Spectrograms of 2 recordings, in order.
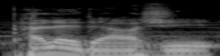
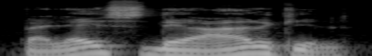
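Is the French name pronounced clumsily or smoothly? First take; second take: smoothly; clumsily. First: The French name comes out smooth and fluent. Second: The French name comes out mangled and clumsy. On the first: The speaker calls it right. "I nailed that pronunciation" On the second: The speaker calls it wrong. "I can't fucking pronounce that, I'm not French!"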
